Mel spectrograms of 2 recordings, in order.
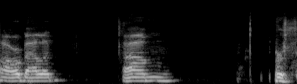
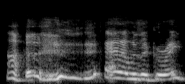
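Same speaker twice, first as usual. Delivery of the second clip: laughing; 7 semitones higher, 3 dB louder than usual. Real, not acted. Laughs while recalling the shot.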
